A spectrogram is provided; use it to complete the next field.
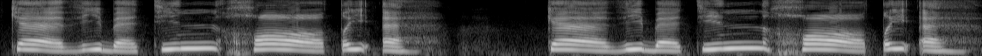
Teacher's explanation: Le kha, qui est une lettre de la gorge, une lettre halqiyya, ce qui fait que ici on a affaire à un idhar, donc la clarification. Nous allons prononcer tout à fait clairement, tout à fait normalement, le noun ici du tanwin.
